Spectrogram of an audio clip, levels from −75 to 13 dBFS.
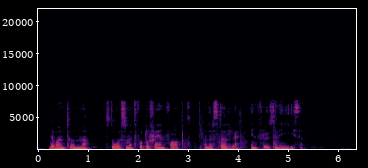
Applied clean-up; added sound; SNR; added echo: neural separator model SepFormer DNS4.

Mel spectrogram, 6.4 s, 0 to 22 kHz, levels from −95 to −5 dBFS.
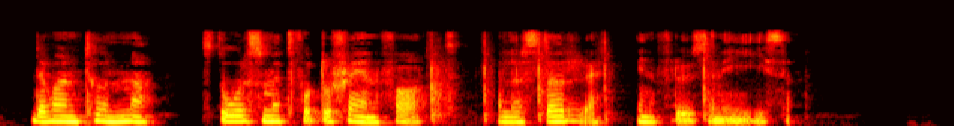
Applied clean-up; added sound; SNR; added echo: neural mask model RNNoise.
